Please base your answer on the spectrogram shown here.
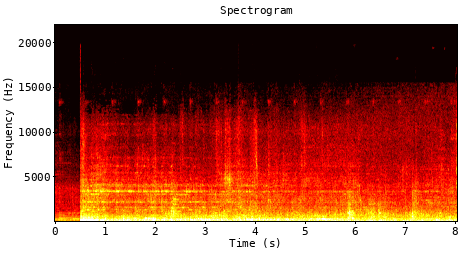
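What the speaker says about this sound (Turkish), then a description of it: "Şu anda Lisbon'un ünlü 28 numaralı tramvayının geçtiği güzergahtayım ve tramvay geliyor." Lisbon's number 28 tram rumbles loudly past on rails right up close in the narrow streets of Alfama, steady heavy rolling with metallic clatter throughout.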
